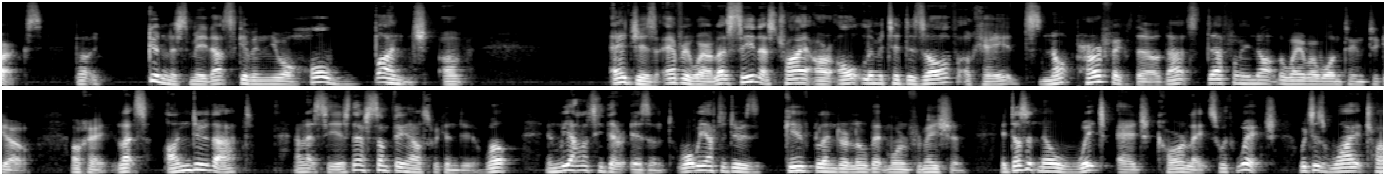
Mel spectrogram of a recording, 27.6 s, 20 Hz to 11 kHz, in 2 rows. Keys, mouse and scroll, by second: 1.0 middle click, 7.6 x, 10.4 x, 10.5 middle click, 15.5 ctrl+z, 15.9 ctrl+z, 16.9 middle click, 25.4 middle click, 25.9 shift+click.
